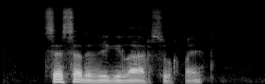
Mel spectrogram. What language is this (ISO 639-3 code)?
ina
